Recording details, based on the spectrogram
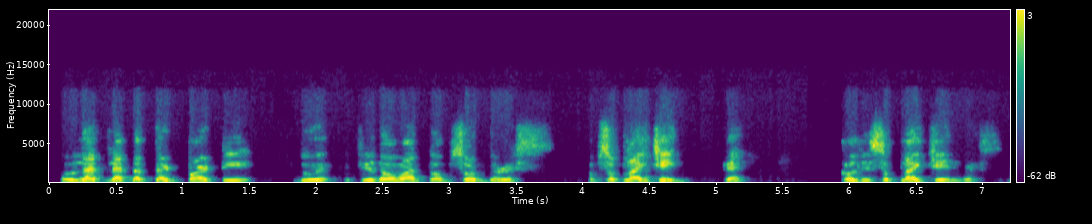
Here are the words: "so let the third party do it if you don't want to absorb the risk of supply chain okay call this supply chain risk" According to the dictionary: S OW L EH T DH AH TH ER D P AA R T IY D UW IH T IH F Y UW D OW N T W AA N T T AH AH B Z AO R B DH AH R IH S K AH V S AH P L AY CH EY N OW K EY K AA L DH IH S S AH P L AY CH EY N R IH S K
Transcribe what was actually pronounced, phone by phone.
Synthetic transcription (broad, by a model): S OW L EH T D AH T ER D P AA R T IY D UW IH T IH F Y UW D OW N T W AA N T T AH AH B S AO R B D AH R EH S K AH B S AH P L AY CH EY N OW K EY K AA L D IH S S AH P L AY CH EY N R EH S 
